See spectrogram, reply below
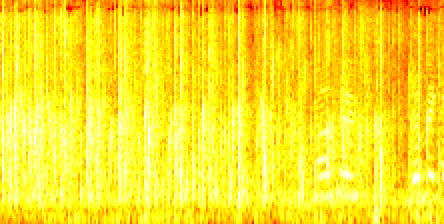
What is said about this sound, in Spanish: un aplauso para sus autoridades también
